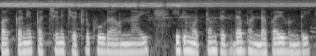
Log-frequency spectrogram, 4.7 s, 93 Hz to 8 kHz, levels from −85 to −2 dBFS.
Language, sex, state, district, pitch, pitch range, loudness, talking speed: Telugu, female, Telangana, Mahabubabad, 130 Hz, 125-135 Hz, -16 LUFS, 125 wpm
